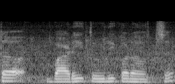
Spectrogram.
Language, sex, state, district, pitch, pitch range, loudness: Bengali, female, West Bengal, North 24 Parganas, 135 Hz, 130-145 Hz, -16 LUFS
